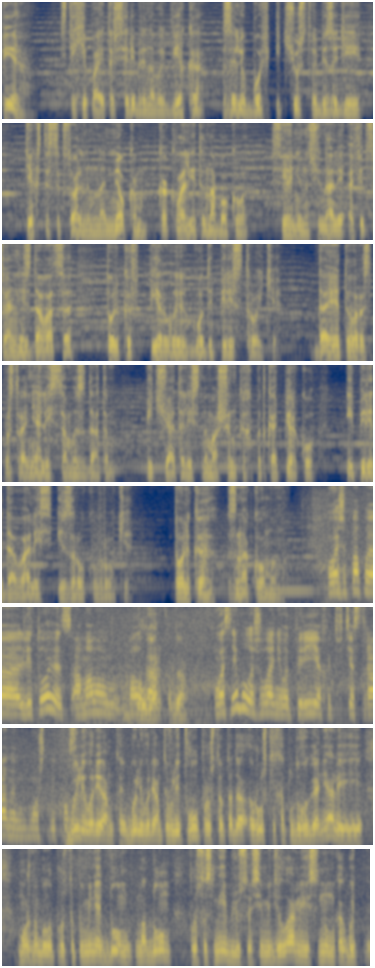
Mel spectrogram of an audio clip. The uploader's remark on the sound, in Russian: Интервью с ним мы записывали в парке, в перерыве между съемками нового фильма, которые шли у него с самого утра. Поэтому звуки все настоящие - пение птиц, голоса прохожих, шум машин и летнего дождя, который начался в середине разговора и закончился в конце.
